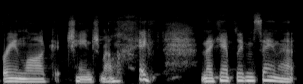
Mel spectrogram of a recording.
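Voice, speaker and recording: A woman with a New York accent, talking casually as a podcast guest, animated and quick to laugh with fast asides. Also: low voice, no echo. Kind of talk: casual conversation.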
